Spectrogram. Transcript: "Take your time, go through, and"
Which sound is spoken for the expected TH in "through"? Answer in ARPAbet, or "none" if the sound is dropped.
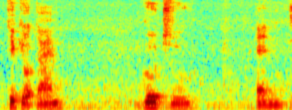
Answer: T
